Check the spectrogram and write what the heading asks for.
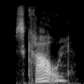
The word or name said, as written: SKRAVLENE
